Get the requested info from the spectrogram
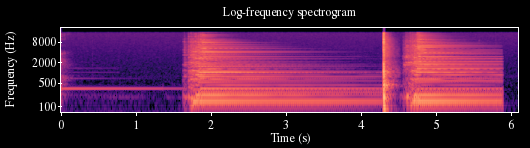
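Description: Acoustic guitar with a capo at the fifth fret, strumming an A minor 7 chord shape from the fifth string twice: the first strum comes in under two seconds in and rings out, and the second, with a sharp attack, comes about four seconds in and fades. The sound cuts off suddenly just before the end.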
